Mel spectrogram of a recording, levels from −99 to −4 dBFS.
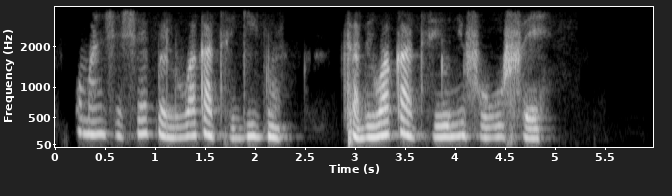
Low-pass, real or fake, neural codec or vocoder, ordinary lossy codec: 3.6 kHz; real; none; none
